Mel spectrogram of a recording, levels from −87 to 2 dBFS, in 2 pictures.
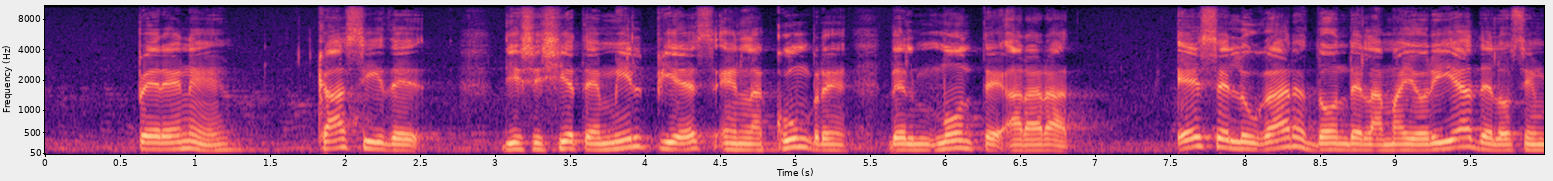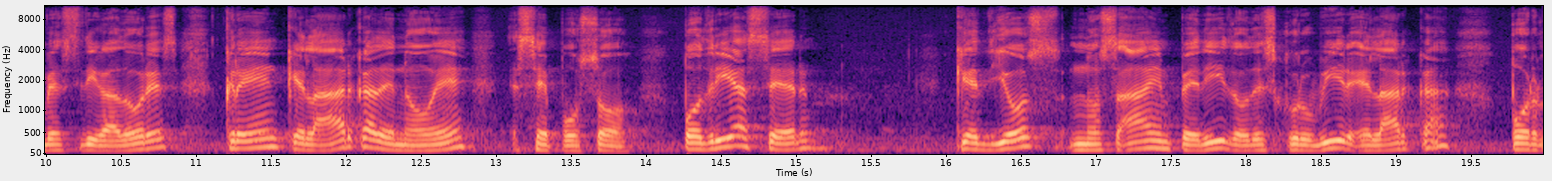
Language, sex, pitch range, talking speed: English, male, 125-155 Hz, 115 wpm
